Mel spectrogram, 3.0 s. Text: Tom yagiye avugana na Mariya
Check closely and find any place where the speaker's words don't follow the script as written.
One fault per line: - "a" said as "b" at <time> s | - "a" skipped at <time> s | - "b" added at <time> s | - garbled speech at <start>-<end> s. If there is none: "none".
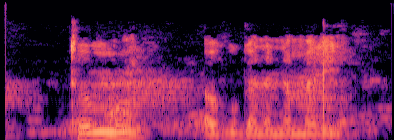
- "yagiye" skipped at 0.8 s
